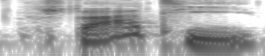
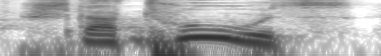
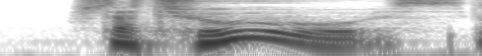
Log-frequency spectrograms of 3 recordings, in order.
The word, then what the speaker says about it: Status: Stati. – Hätte ich nämlich auch gedacht. Nach lateinischer Deklination müsste es eigentlich Stati sein. Es ist aber Status. Es wird genauso geschrieben, aber mit langem U ausgesprochen. – Status.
